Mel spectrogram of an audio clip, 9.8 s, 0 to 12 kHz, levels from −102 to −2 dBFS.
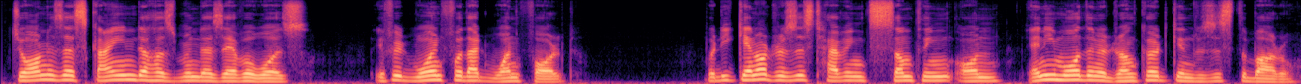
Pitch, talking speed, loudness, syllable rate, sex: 150 Hz, 205 wpm, -18 LUFS, 5.7 syllables/s, male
